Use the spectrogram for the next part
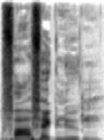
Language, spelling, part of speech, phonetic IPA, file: German, Fahrvergnügen, noun, [ˈfaːɐ̯fɛɐ̯ˌɡnyːɡŋ̍], De-Fahrvergnügen.ogg
- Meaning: Driving pleasure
